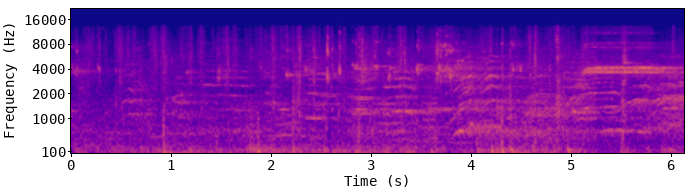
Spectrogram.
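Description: Indoor handball arena during play: players' shouts and crowd voices echoing in the hall, with the handball bouncing on the court floor. A brief high steady tone sounds about five seconds in.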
